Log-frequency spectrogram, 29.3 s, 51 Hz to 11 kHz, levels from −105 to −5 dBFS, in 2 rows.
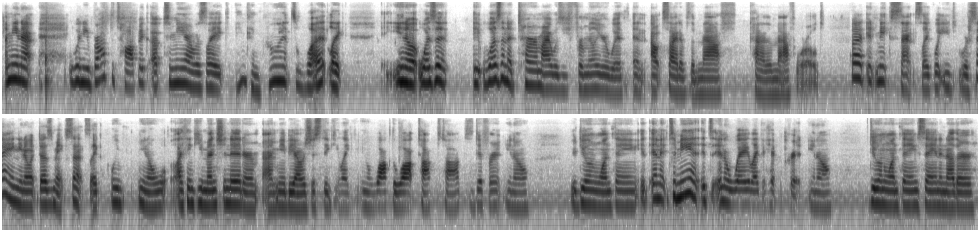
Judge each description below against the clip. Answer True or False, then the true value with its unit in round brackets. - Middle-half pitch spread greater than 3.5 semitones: True (5.6 semitones)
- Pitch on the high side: False (175 Hz)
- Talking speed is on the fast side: True (215 wpm)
